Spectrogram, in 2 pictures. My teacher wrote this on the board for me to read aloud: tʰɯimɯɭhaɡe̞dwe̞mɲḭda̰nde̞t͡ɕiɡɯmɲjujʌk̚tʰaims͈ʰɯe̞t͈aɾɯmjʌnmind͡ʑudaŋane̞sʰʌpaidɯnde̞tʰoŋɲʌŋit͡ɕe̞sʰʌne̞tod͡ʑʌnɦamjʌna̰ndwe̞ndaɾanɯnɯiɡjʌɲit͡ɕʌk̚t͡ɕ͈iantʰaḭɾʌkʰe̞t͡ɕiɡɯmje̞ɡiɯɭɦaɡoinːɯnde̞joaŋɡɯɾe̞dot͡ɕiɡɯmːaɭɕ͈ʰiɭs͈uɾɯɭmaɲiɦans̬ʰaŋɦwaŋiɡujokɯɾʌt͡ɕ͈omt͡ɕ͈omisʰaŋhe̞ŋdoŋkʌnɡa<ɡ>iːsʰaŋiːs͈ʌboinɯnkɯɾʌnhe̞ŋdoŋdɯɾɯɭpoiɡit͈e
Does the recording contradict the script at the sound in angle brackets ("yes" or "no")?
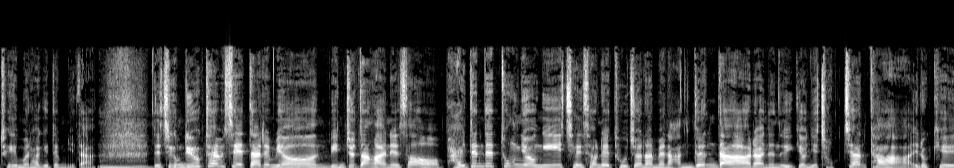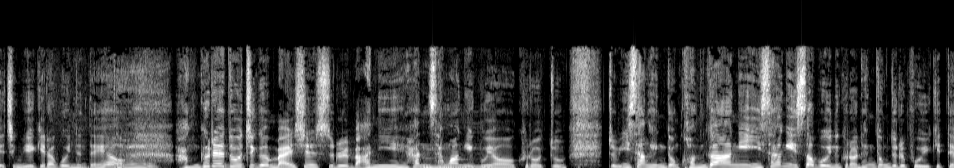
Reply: yes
